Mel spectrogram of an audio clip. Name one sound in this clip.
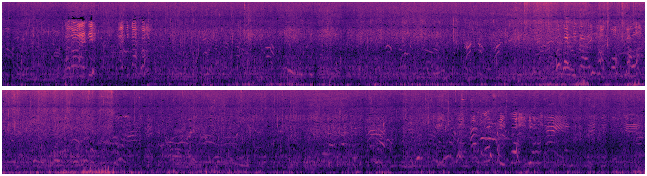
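Small waves lap at a shore.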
